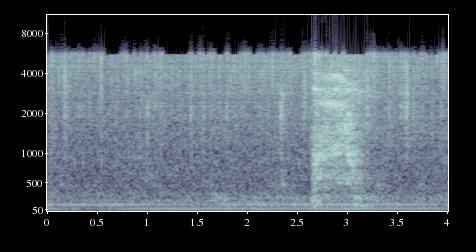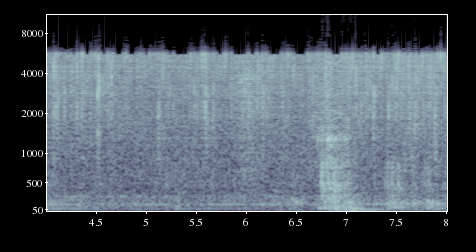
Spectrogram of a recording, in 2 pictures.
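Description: Marker writing on a whiteboard, a faint scratching over a steady background hiss and low hum. There is a short louder noise about three seconds in and a low thump near the end.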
